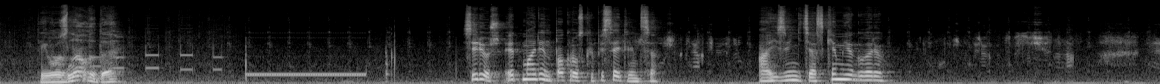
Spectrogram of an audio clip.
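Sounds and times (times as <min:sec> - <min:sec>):
low hum: 0:00.0 - 0:11.5
speech: 0:00.4 - 0:01.4, 0:04.7 - 0:06.8, 0:07.6 - 0:09.0
touch-tone keypad beeps as a woman dials a telephone number: 0:00.9 - 0:03.7.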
